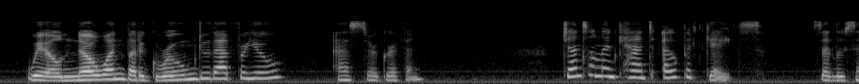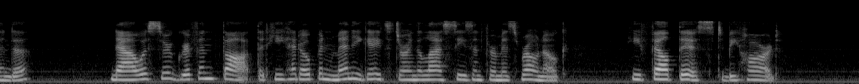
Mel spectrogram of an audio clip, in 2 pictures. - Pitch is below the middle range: No, high, 220 Hz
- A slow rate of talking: No, average, 150 wpm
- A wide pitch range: No, average, 3.8 semitones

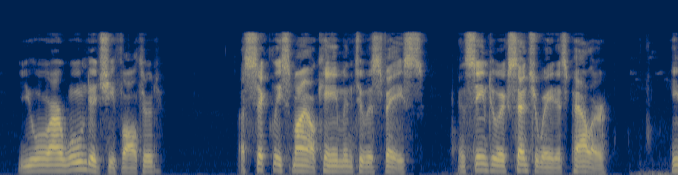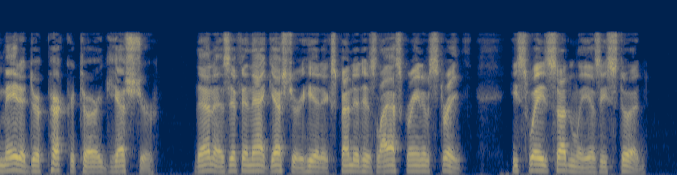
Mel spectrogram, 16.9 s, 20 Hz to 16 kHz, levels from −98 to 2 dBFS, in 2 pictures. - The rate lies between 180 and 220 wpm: No, average, 150 wpm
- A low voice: Yes, low, 115 Hz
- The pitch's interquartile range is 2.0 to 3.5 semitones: Yes, average, 3.0 semitones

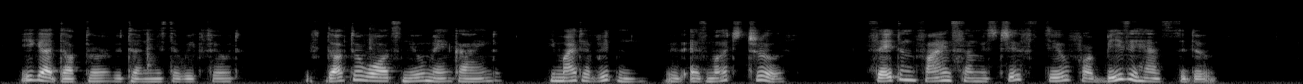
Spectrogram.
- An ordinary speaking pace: No, slow, 130 wpm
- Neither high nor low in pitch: Yes, medium, 145 Hz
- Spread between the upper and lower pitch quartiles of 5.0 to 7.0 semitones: No, average, 4.2 semitones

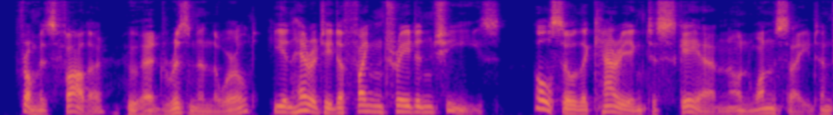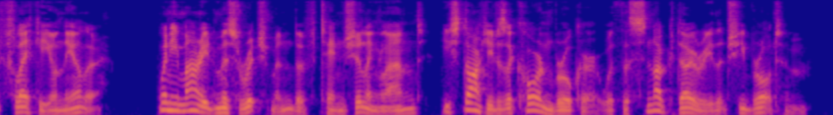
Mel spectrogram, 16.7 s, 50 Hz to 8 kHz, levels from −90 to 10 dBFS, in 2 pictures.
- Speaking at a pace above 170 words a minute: Yes, average, 185 wpm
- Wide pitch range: Yes, wide, 8.1 semitones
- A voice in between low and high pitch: No, low, 115 Hz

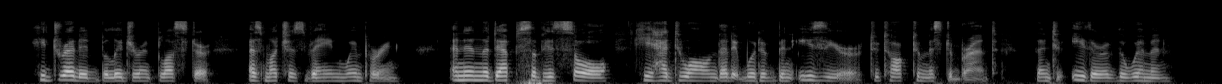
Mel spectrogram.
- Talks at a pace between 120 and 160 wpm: No, average, 185 wpm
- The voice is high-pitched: No, medium, 170 Hz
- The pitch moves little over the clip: Yes, narrow, 2.0 semitones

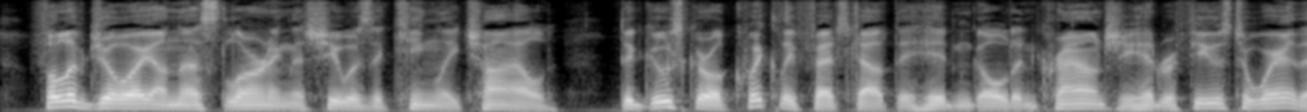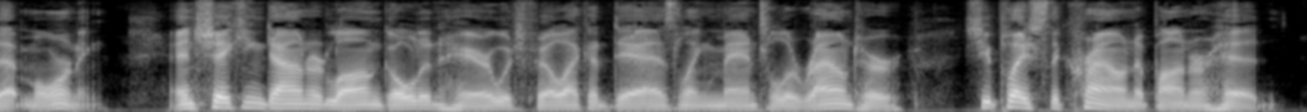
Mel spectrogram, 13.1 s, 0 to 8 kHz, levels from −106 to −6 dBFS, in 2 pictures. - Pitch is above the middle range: No, very low, 95 Hz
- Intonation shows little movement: No, average, 4.2 semitones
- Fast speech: Yes, fast, 235 wpm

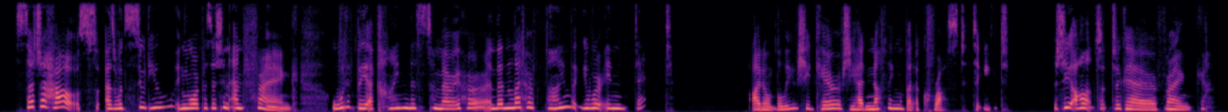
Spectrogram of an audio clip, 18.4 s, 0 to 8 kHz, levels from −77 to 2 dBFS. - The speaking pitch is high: Yes, very high, 295 Hz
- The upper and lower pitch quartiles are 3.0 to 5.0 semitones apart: Yes, average, 3.7 semitones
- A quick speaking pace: No, average, 160 wpm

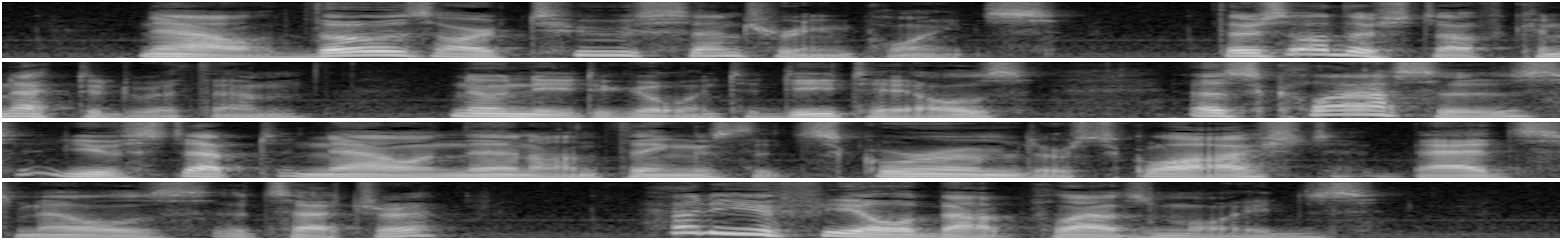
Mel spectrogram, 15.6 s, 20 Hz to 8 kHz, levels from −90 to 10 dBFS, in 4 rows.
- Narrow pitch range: No, average, 5.3 semitones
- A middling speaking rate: Yes, average, 155 wpm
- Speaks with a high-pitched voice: No, low, 105 Hz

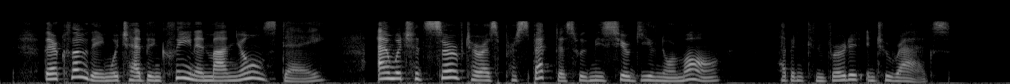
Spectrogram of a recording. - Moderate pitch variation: No, wide, 6.0 semitones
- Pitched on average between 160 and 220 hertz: Yes, high, 190 Hz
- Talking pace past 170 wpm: No, average, 150 wpm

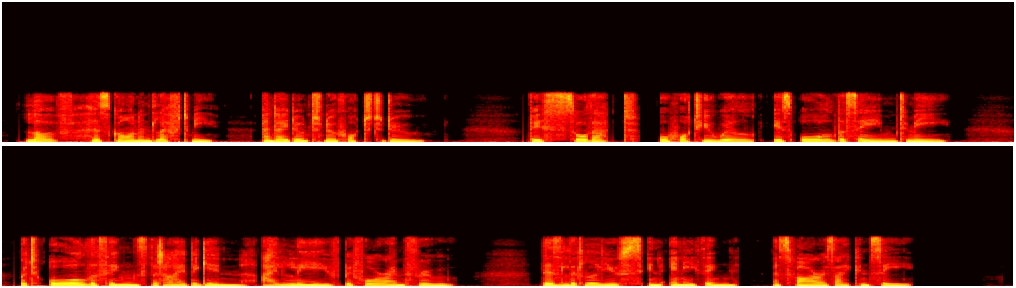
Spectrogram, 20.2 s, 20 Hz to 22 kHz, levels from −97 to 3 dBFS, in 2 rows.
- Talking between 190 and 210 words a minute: No, average, 145 wpm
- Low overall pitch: No, high, 220 Hz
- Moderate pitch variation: No, narrow, 2.1 semitones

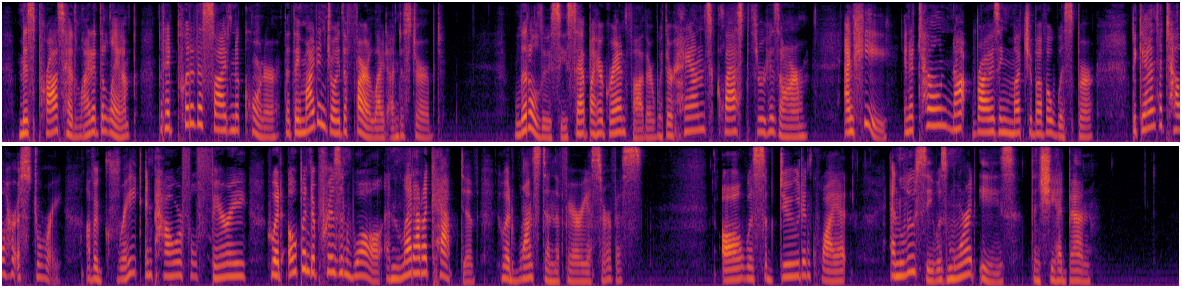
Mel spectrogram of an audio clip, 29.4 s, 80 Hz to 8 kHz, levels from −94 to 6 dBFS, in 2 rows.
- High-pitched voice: Yes, high, 215 Hz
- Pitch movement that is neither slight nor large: No, wide, 6.9 semitones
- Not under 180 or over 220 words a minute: Yes, average, 190 wpm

